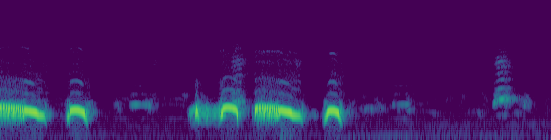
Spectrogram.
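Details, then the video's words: Decoy spotted dove calling as a lure for wild doves: a long purring coo falling at the end, then short arched hoots, repeated in a second phrase, low-pitched and mellow, with silence between the notes. "Tiếng Chim Cu Gáy Kích Bổi Nhanh nổi Hiệu Quả"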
